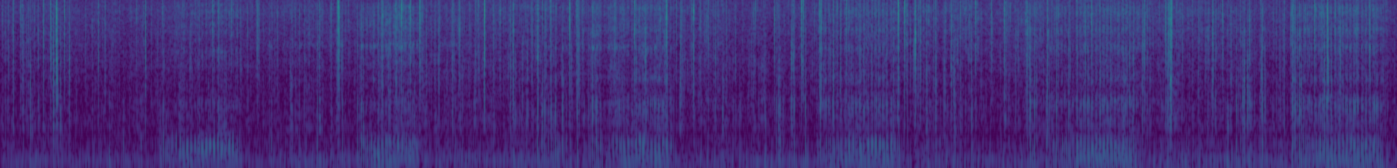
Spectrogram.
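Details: Domestic cat purring in its sleep at a crackling fireplace, cozy spring setting: a soft, throaty rumble pulsing in regular breath cycles, about five or six swells across the stretch, with scattered sharp crackles of burning logs.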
